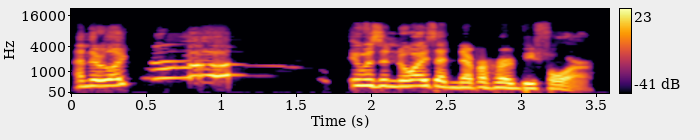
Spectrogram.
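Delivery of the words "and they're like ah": high mock anguished cry; short hammed-up scream; imitated wail. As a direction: mimic a movie mother's wail. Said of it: "movies where they're ripping a baby out of a mother's arms".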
